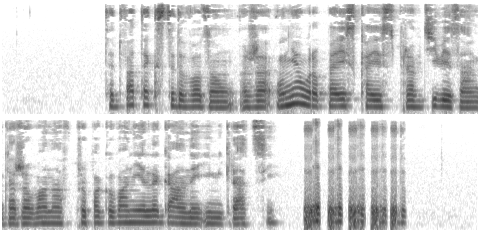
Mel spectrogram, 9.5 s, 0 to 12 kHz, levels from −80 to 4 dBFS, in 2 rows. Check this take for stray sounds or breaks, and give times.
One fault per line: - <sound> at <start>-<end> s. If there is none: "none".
- laugh at 7.8-8.8 s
